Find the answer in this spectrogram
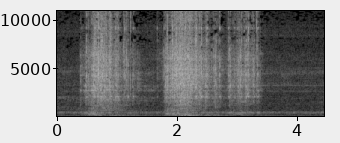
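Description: Sewing machine stitching in two short runs, the first about a second long and the second, a little louder, about a second and a half, with a brief stop between.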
